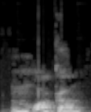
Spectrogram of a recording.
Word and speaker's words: Mwaka: Is it Mwaka?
